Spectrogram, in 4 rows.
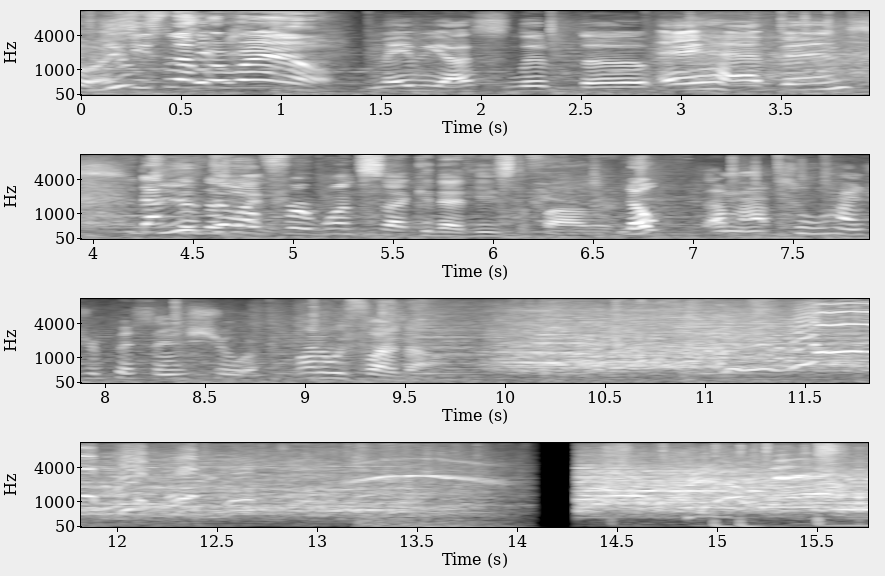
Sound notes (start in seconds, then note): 9.9 crowd exclaims; 11.1 wailing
